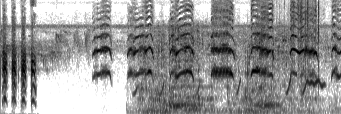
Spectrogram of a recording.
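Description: The tail of a fast rhythmic animal call cuts off under a second in. After a short quiet gap, high-pitched, arching animal calls repeat about twice a second over a low rumble.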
